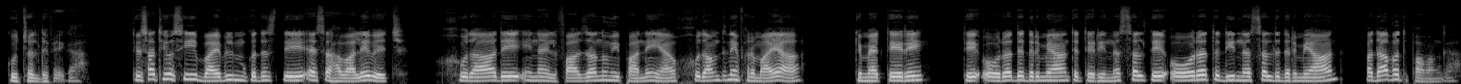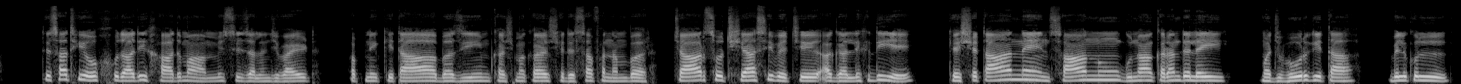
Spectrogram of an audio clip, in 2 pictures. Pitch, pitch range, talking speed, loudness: 180 Hz, 165-190 Hz, 140 wpm, -20 LUFS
